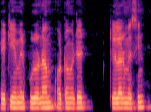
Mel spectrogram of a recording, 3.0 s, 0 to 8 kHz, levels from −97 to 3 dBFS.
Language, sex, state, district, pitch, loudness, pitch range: Bengali, male, West Bengal, Jhargram, 130 Hz, -17 LUFS, 130-135 Hz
